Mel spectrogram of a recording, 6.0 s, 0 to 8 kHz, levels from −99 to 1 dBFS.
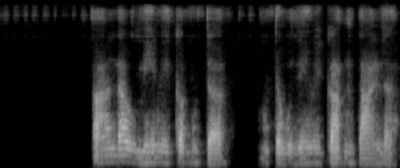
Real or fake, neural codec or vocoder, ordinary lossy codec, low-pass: fake; codec, 16 kHz, 1.1 kbps, Voila-Tokenizer; AAC, 32 kbps; 7.2 kHz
